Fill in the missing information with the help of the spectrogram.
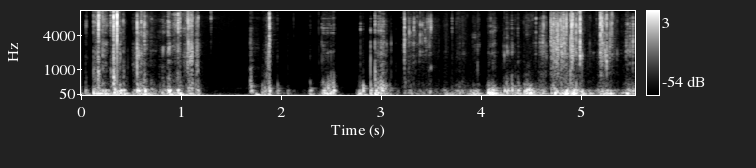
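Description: A small, flexible wooden lattice coaster of linked solid wood blocks, draped over the top of a microphone, is scratched and tapped with short fingernails. Bursts of dense, crackly scratching and clicking come close together, with a brief quieter pause near the middle.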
